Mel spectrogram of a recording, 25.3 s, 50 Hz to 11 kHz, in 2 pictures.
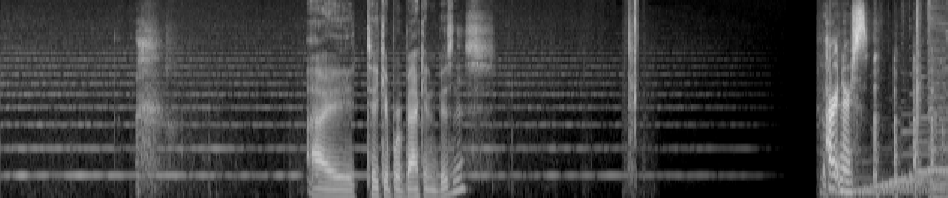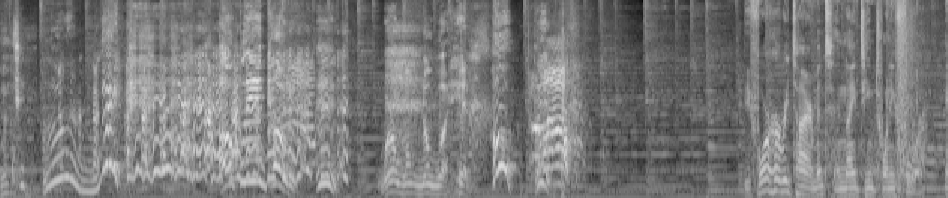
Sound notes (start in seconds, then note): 11.6 buffalo bill laughs; 13.8 laughter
